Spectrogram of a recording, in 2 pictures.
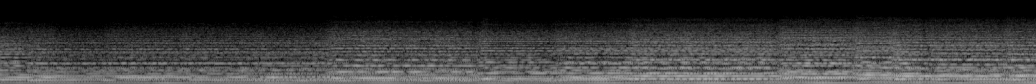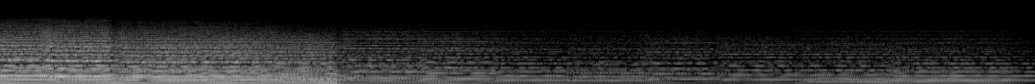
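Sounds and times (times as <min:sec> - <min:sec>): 
orchestra playing sacred music: 0:00.0 - 0:16.1.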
